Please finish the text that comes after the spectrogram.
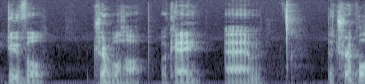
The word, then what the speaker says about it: Duvel: Duvel is how I'm going to pronounce the name of the beer. I'm sorry if you've got Duvel or something else. Duvel, all right?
